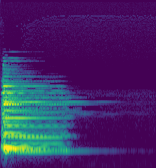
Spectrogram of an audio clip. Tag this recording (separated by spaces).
discord note music piano instrument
